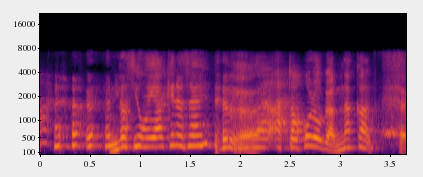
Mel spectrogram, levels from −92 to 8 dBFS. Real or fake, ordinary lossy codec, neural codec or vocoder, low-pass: fake; none; codec, 16 kHz, 1 kbps, X-Codec, WavLM features, trained on Multilingual LibriSpeech; 7.2 kHz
